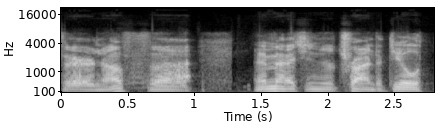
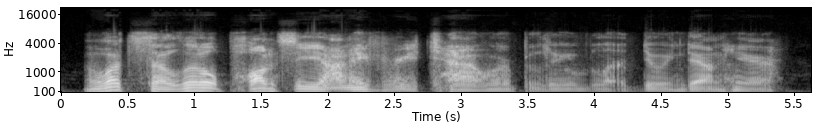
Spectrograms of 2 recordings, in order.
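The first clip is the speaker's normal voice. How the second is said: low, deep, barely veiled menacing voice; 3 semitones lower than usual. The narrator voices a stranger at the bar who claps a hand on a character, quiet, deep, almost threatening. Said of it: "says in a quiet but deep and uh, not quite threatening, but almost threatening voice".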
